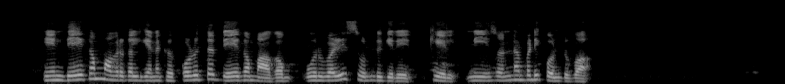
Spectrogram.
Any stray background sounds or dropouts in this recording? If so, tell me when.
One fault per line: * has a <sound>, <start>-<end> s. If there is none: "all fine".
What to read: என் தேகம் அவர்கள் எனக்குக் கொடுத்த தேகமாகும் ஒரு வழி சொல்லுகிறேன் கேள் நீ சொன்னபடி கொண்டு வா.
all fine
